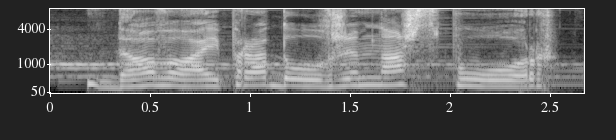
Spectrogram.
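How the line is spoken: Growled angrily. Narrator (Russian): злобно зарычав, сказал Пейка

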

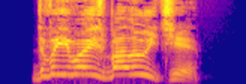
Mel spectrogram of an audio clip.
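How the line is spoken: Shouted. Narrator (Russian): прокричал Петр Степанович

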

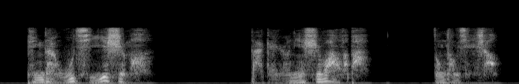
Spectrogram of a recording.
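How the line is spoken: Low quiet reply. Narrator (Chinese): 旁边另一位低声回答

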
